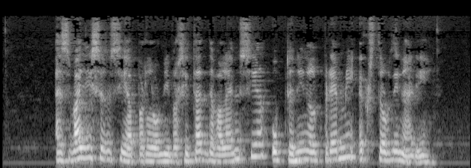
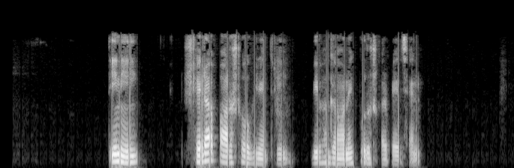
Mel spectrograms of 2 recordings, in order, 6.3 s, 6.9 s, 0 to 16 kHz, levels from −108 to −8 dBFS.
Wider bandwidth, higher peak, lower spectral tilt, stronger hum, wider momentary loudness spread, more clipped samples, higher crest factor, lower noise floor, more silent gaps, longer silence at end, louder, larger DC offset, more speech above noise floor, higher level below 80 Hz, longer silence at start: first, 11.5 kHz vs 7.8 kHz; second, -10 dBFS vs -2 dBFS; about the same, -5.5 dB/octave vs -6 dB/octave; neither; second, 7 LU vs 17 LU; neither; about the same, 18 dB vs 22 dB; second, -66 dBFS vs -79 dBFS; neither; second, 0.45 s vs 1.3 s; second, -28 LUFS vs -22 LUFS; neither; second, 39 dB vs 58 dB; second, -64 dBFS vs -52 dBFS; second, 0.75 s vs 1.5 s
